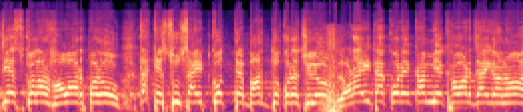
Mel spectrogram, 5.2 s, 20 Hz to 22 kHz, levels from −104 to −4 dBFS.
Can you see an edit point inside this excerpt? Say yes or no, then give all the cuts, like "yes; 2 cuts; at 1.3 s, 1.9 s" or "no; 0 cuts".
yes; 1 cut; at 3.3 s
